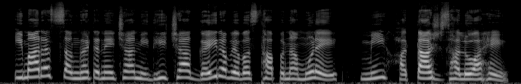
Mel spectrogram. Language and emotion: Marathi, angry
